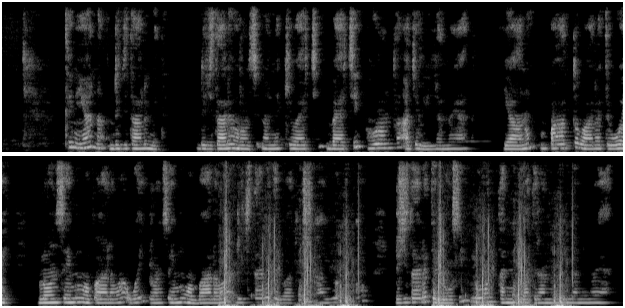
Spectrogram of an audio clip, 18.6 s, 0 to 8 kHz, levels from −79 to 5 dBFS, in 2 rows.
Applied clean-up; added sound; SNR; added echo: classical method WPE with log-MMSE.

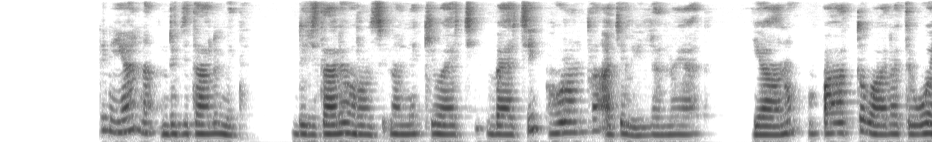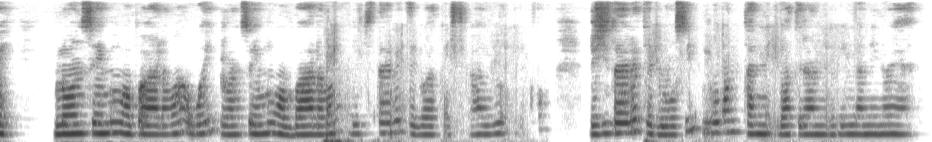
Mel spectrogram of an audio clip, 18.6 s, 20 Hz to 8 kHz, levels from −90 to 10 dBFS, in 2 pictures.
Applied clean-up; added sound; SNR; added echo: neural mask model DeepFilterNet 3.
